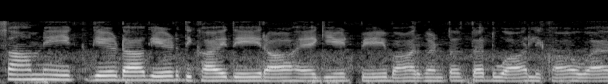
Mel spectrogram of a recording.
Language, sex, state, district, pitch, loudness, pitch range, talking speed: Hindi, female, Rajasthan, Bikaner, 170 Hz, -15 LUFS, 165-195 Hz, 150 wpm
